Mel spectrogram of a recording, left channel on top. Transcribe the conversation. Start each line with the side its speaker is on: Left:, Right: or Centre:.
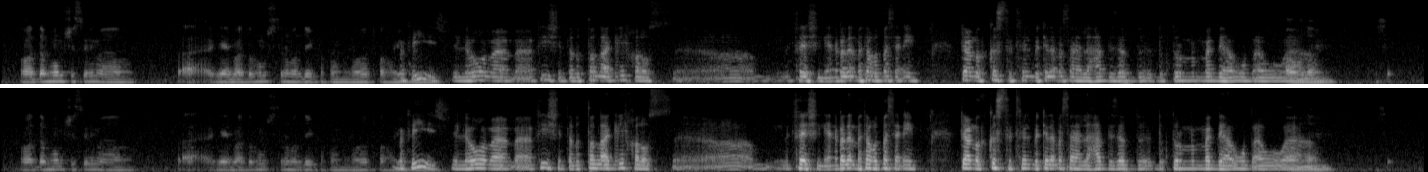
Left: ما قدامهمش سينما آه، يعني ما قدامهمش سينما نظيفة فاهم اللي هو تفعيهم
Right: مفيش اللي هو ما ما فيش انت بتطلع جيل خلاص آه، فاشل يعني بدل ما تاخد مثلا ايه تعمل قصة فيلم كده مثلا لحد زي
Left: اه
Right: الد- الدكتور مجدي يعقوب او آه،
Left: آه والله بس-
